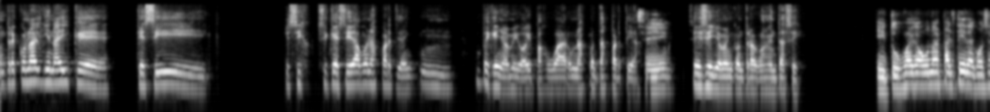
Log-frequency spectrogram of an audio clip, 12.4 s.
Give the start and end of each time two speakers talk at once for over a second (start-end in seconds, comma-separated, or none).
none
